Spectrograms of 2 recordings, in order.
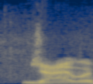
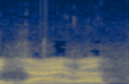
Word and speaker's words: Jireh: Jireh spelled with a Y, which I think somewhere along the lines in the English language, we switched it to a J and now we say Jireh.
